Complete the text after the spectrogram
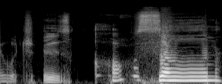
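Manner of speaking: voice cracking. Commenting on a game move when the voice cracks: voice cracking. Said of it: "But my voice cracked".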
